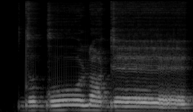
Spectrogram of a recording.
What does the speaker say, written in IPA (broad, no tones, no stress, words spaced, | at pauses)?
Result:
dɤɡoːɳɑ ɡɛː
